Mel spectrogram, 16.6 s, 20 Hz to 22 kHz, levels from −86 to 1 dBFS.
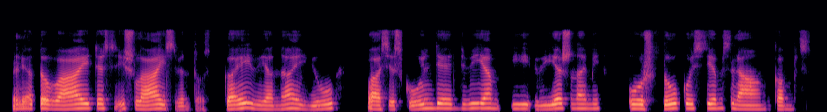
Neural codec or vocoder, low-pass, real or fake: none; 7.2 kHz; real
